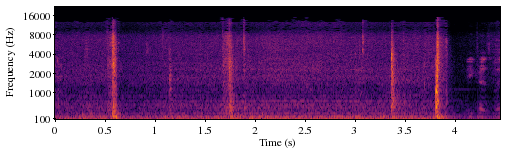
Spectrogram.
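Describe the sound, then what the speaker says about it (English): A car door thuds shut several times in a video game, with sharp separate impacts spread over a few seconds against a steady low background hum. "I'm gonna close the door."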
